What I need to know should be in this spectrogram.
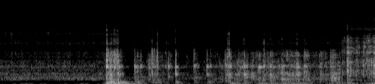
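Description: A speargun fires underwater with a sharp thud.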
